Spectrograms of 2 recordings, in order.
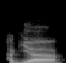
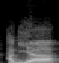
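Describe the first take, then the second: First: The name is called on a low pitch. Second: The name is called on a high pitch.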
